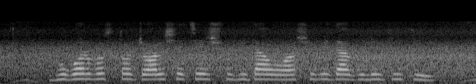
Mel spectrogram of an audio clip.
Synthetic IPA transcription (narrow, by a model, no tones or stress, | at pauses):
bʱuɡoɾbost̪od͡ʑɔlʃet͡ɕʰeɾʃubid̪ʱaoɔʃubid̪ʱaɡulid͡ʑut̪i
